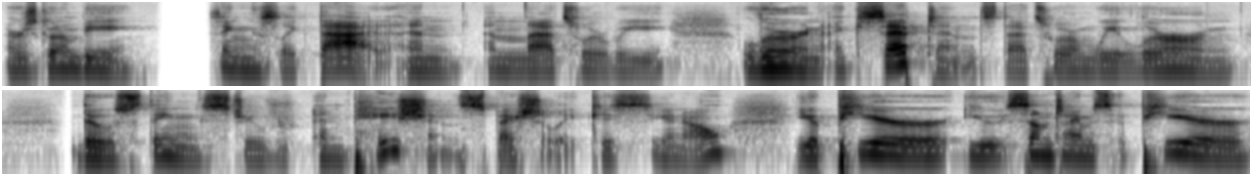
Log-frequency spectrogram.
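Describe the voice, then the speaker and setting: A woman with a Slovak accent speaks at a fairly slow pace with a fairly low pitch, ordinary pitch variation and big swings in loudness. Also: very clean recording, silent background. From Slovakia. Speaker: life coach. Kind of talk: podcast interview.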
